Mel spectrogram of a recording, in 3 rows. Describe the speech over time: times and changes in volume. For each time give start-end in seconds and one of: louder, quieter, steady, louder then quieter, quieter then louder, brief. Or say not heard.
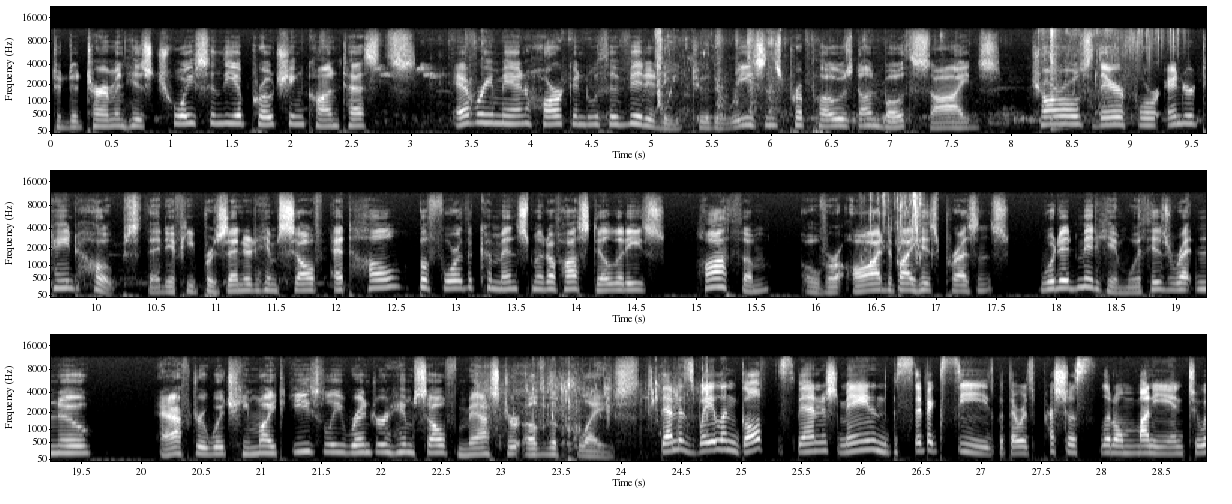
0.0-28.8 steady.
